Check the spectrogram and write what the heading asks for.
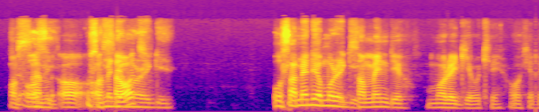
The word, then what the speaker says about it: Osamede Omoregie: if you know how you pronounce the name. Osamede Omoregie.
